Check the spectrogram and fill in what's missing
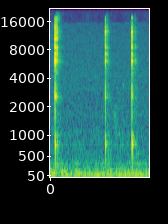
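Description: The side of a cheap new replacement diaphragm for a Yamaha JA4201 compression driver is flicked three times, each flick giving a short, bright click with a thin, tinny ring like broken plastic. The diaphragm is poorly damped and does not fit properly.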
